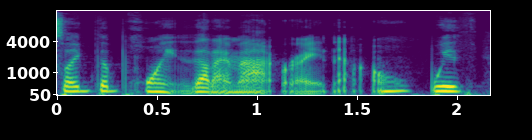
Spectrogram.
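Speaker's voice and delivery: usual speaking voice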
